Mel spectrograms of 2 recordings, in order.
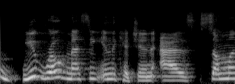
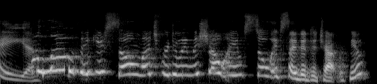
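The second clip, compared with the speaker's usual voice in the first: excited greeting; 11 semitones higher than usual. Real, not acted. Host greets guest warmly.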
